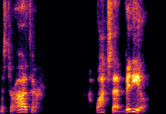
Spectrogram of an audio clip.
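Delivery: put-on loud, heavy Greek accent, laid on thick. Quoting his attorney after she watched the video: thick greek accent. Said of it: "has a very thick accent".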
